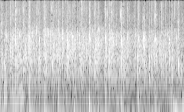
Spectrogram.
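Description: An audience applauds steadily for several seconds, a dense, even wash of many hands clapping at once with no voices breaking through.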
